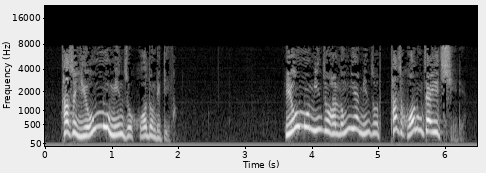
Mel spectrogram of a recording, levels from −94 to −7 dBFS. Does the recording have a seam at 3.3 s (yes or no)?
no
